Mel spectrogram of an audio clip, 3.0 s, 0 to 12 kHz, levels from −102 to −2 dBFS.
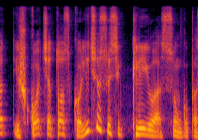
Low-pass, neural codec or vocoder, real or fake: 9.9 kHz; none; real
